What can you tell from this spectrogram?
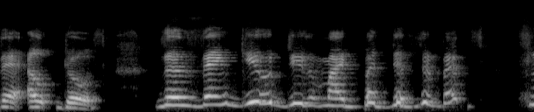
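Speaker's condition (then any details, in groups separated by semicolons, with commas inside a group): Cerebral palsy; since birth, walks with walker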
